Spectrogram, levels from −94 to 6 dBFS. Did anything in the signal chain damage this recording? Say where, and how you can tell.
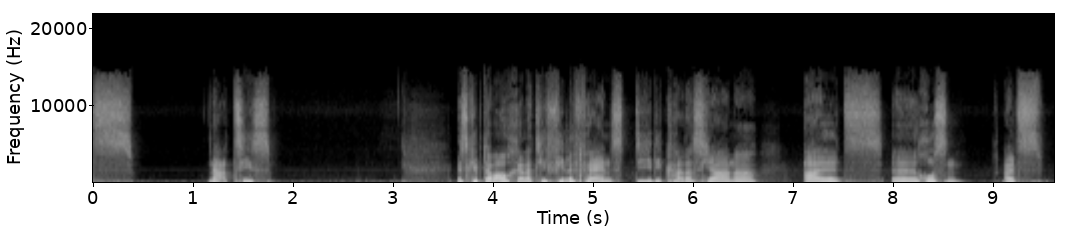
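Yes. A single loud pop sits on the speech from 4.87 to 4.89 s. It peaks roughly ten decibels above the surrounding level while the talking carries on underneath without a gap, and that rules out a dropout or buffer glitch, which would remove or repeat material. The likely origin is the analogue wiring stage, where a voltage step from a connector, switch or static discharge was added to the signal and shaped into a short thump by the circuitry after it.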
